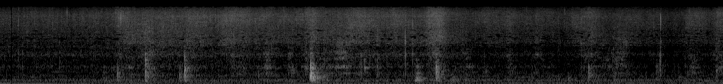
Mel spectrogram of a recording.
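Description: Chopped onion, tomato and herbs sizzling in oil in a nonstick pot, with turmeric just added. From about a second in, a silicone spatula stirs them, with several knocks and scrapes against the pot.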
